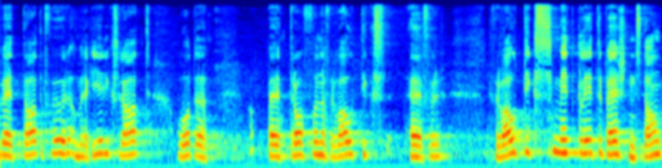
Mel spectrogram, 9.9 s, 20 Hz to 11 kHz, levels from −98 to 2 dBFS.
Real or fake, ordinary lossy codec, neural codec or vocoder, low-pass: real; none; none; 9.9 kHz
